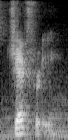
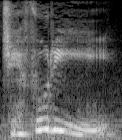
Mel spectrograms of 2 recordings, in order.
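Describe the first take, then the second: First: The name is said with two syllables. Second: The name is said with four syllables. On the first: It is the name's own form. The speaker calls it right. "It's two syllables" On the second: It is how the name is rendered in Japanese. The speaker calls it wrong. "My name in Japanese is Jeffuri. ... not four"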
